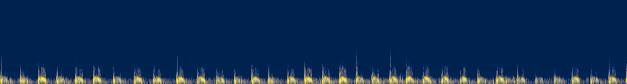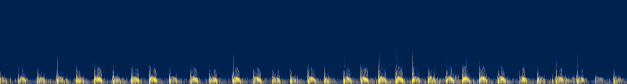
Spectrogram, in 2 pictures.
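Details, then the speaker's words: Dog with atrioventricular valve insufficiency: rapid, regular heartbeat with a high-frequency, musical systolic whoop filling each systole, a musical holosystolic murmur. "notice the high frequency and musical quality of the systolic hoop"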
